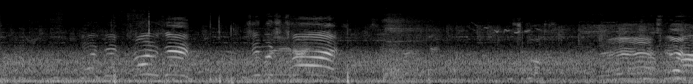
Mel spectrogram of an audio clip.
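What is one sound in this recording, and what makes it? Men shout loudly to each other outdoors.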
